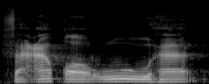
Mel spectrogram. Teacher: Ain and fa are both light letters. Qaf is heavy. Ra is heavy.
